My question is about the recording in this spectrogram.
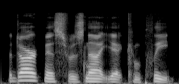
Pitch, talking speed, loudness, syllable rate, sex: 130 Hz, 200 wpm, -18 LUFS, 5.6 syllables/s, male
